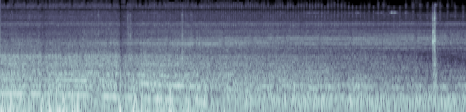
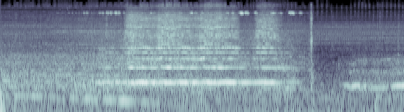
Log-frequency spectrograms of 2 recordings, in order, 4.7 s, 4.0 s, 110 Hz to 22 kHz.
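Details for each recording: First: Eilleo SpaceWalk M7 electric bike after replacing front and rear brake pads: low rolling rumble and wind with light clicks, braking dead silent with no horn-like rotor squeal or grinding. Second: Eilleo SpaceWalk M7 electric bike before a brake pad change: the disc brake rotor gives a loud horn-like honk, a steady tone near 450 Hz with bright overtones. The fix is new brake pads.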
